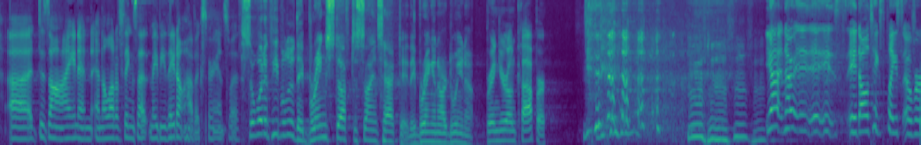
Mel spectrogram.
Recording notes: StarTalk Live! Citizen Science from San Francisco. Recorded live at SF Sketchfest 2017.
